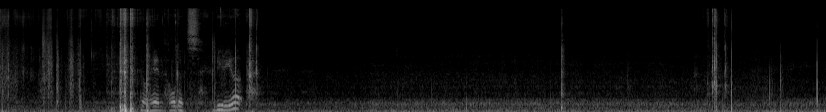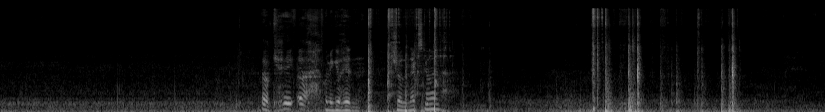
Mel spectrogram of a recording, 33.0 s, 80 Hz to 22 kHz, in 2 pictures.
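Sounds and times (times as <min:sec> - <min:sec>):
steady low hum: 0:00.0 - 0:33.0
handling clicks and knocks: 0:00.8 - 0:05.2, 0:23.8 - 0:26.4.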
